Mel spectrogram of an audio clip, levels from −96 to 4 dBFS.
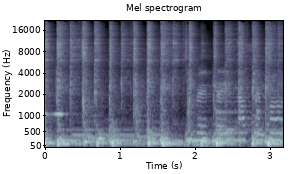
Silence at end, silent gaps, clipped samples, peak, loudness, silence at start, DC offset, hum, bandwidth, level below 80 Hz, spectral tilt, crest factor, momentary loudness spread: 0 s; none; under 0.1%; -6 dBFS; -23 LUFS; 0 s; under 0.1%; none; over 20 kHz; -38 dBFS; -4.5 dB/octave; 18 dB; 3 LU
